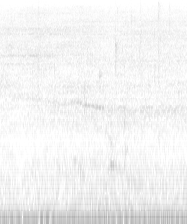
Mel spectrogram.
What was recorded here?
water tap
